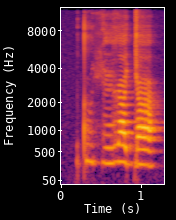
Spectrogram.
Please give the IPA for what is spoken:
t ɯ ç e ɣ a ɟ a

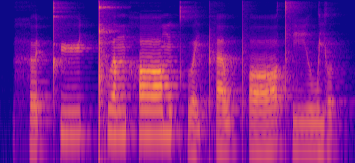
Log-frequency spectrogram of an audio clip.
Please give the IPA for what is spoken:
h ɵ˨ t̚ pʰ yː˥ t̚ kʷʰ ɐ˥ m h ɔː˥ m kʷʰ ɐ˨˩ j pʰ ɐ˨˧ w pʰ ɔː˨˥ t̪ʰ iː˧ w j ʊ˧ k̚

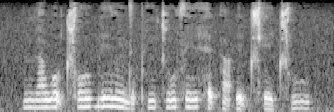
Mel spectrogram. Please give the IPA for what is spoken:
ɲ ã˦ w o̰˦˨ ʊ̯ t͡ɕʰ o˦ ʊ̯ b e˦ ɪ̯ l ĩ˨ d ɛ̰˦˨ pʰ ĩ˦ t͡ɕ ũ˦ sʰ e˦ ɪ̯ h ɛ̰˦˨ k ã˦˨ ʔ ḛ˦˨ ɪ̯ t͡ɕʰ e˨ t͡ɕʰ u˦

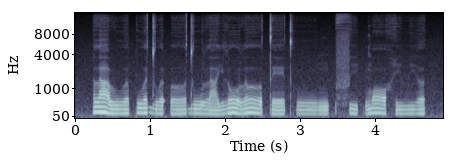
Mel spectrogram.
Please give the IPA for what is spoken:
l a˥˨ ʋ u˩ ə̯ p u˧˥ ə̯ d u˩ ə̯ ʔ ɤː˩˧ d uː˧˩ l a˩˧ j l oː˥˨ l ɤː˥˨ t̪ eː˩ t̪ʰ uː˩ ŋ | f iː˧˩ k̚ m ɔː˥˨ h i˩ ʋ i˩ ə̯

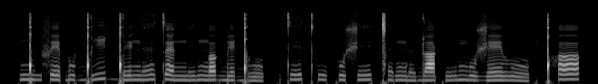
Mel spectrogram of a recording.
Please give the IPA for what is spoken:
ŋ͡ǃ i̤ f e ɓ u ɡ͡ǃ i ɡ͡ǃ e ŋ ɛ̤ t̪ ɛ n e̤ ŋ ʌ ɡ͡b e ɡ͡ǃ u | t̪ e̤ t̪ʰ ṳ k u ʃ e̤ ǀ ɛ̤ ŋ͡m ɛ̤ ɖ a k ṳ m u ʒ e β u | ǃʰ ʌ

